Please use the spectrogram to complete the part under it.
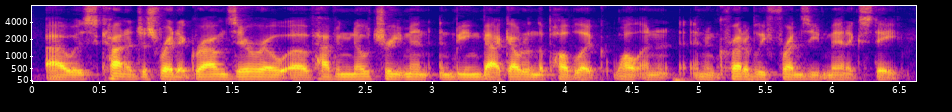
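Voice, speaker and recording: A man's voice: deep voice, darkish tone. A man in his twenties telling a personal story and reading aloud from old emails, explaining things in articulate, formal wording. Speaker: video creator recounting own past.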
